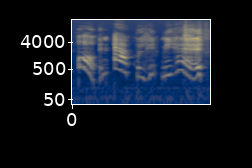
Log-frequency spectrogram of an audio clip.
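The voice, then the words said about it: Unidentifiable put-on accent. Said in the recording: “I don't know what accent that was”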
